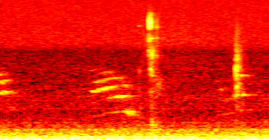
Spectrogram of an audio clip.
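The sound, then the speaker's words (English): A domestic cat gives a few faint, brief meows and chirps over a steady low hum, the calls thin and high against the constant background. “Yes, that's my cat.”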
